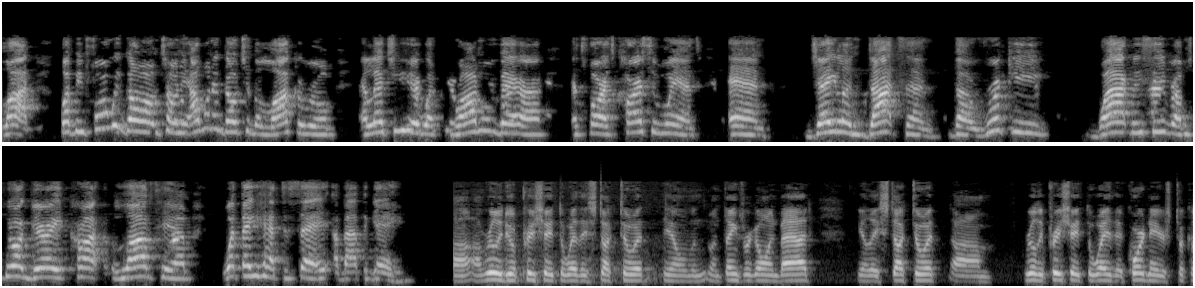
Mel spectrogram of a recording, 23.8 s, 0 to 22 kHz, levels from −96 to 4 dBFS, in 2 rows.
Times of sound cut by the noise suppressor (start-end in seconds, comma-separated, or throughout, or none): 19.98-20.48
